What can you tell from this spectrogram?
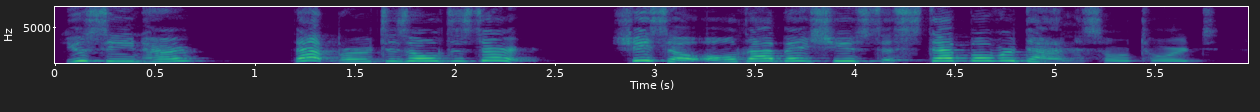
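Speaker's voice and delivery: put-on high, incredulous teenage wisecracker; scoffing boy. A narrator's reading. Older brother mocking grandmother to younger one, scoffing. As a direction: pile on the exaggeration in a high voice.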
